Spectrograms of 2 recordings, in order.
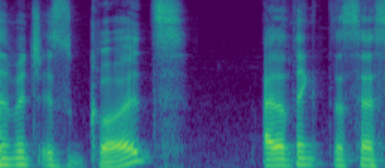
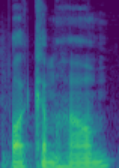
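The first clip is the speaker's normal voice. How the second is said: put-on a light Swedish accent, lower, laughing; 5 semitones lower, 4 dB quieter than usual. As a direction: say it like a Swedish fan greeting. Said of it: "speaking in a, in a Swedish accent".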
